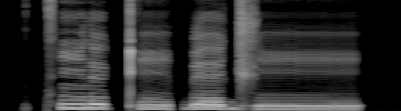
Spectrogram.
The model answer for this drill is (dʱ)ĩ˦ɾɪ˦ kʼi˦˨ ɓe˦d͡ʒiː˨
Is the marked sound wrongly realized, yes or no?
yes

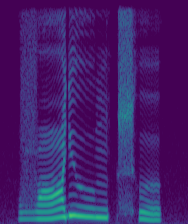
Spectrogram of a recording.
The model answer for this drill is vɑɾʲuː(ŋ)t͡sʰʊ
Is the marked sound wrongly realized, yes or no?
no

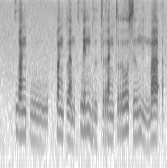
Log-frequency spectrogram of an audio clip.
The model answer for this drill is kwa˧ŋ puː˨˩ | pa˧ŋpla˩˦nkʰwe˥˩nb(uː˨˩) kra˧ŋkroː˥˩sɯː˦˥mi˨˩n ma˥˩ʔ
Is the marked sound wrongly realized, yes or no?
yes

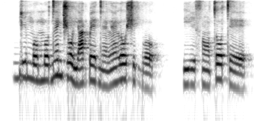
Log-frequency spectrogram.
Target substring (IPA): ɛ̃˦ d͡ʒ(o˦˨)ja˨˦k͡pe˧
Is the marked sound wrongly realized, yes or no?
no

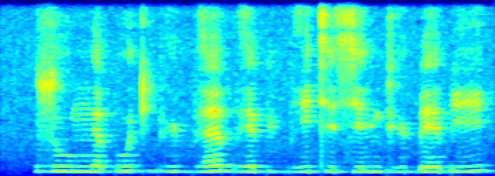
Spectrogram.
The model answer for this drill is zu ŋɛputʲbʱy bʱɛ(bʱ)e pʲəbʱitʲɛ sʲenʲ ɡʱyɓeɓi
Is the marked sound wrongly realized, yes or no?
no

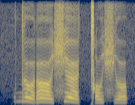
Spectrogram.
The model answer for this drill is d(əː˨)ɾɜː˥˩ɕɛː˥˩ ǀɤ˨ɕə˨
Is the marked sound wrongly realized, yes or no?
yes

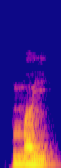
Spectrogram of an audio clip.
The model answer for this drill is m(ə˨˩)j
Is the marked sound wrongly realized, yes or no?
no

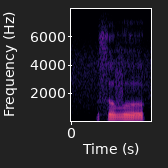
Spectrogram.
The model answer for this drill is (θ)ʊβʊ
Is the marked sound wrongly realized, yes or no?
no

